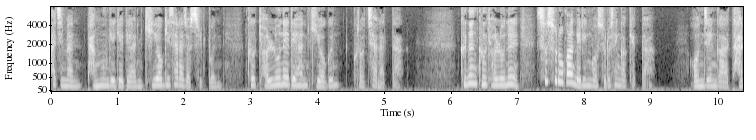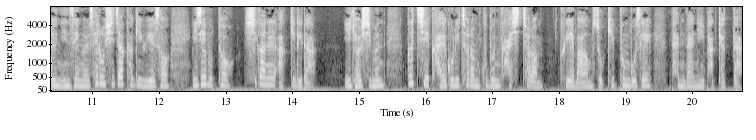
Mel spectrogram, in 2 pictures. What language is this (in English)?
Korean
